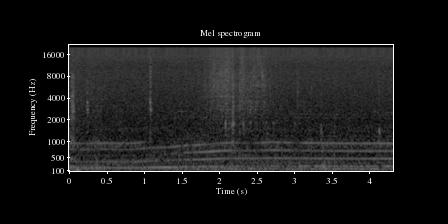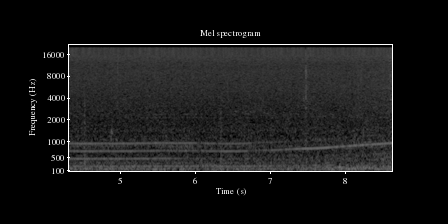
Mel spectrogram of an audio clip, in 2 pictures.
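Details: Car with loud whining when turning left or right below 10 mph, less at higher speed; fluid full, no leaks or foam, belt normal: steady whine rising in pitch as wheel turns; power steering noise, rack and pinion suspected, not confirmed.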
